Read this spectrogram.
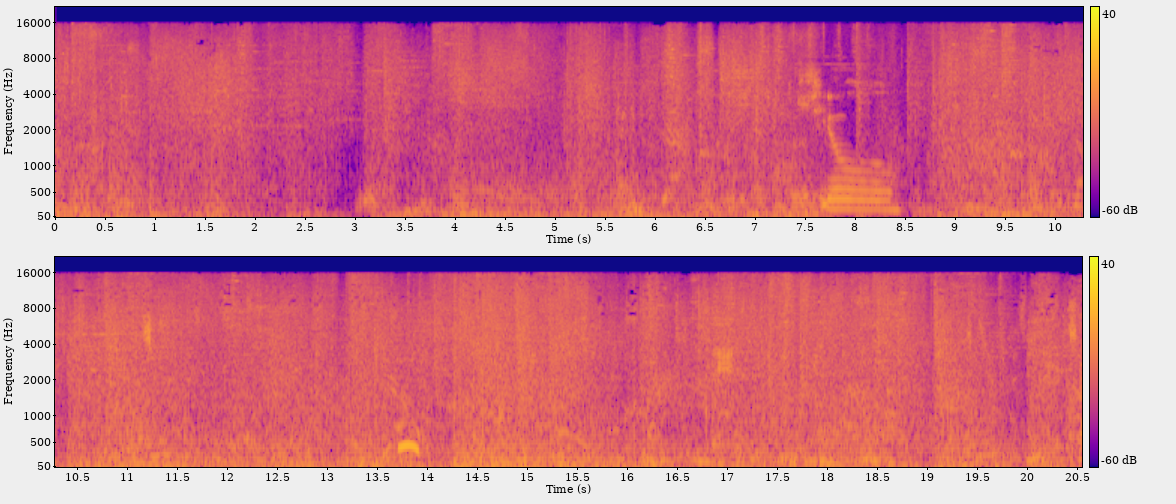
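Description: Game battle effects clash and crackle in quick bursts.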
